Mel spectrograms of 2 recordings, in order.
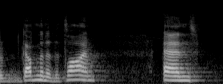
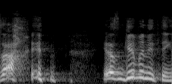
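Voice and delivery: retold laugh, a bit slower and higher; 5 semitones higher, slower than usual. Community president laughing at the Rebbe's question, mock amused. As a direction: chuckle through it as if the idea is absurd. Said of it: "He started to laugh".

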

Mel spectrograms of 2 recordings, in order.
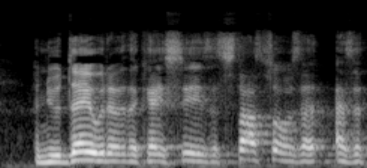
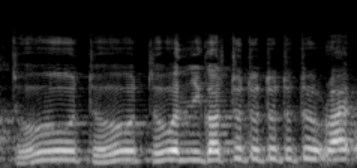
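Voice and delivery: soft tu tu, then quicker tu tu tu; shvarim then truah blasts; 2 semitones higher, 4 dB quieter than usual. Shown as a demonstration. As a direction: longer notes first, then quick ones. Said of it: "you start off with the longer ones".

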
